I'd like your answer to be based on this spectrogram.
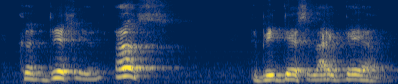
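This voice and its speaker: Audible room echo carries this man's voice. His intonation is lively. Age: 70s. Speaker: commentary channel host. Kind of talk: monologue commentary. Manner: halting.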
